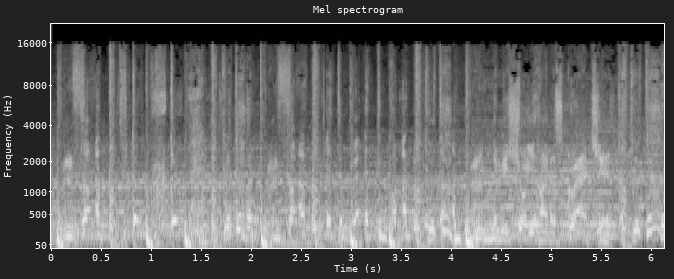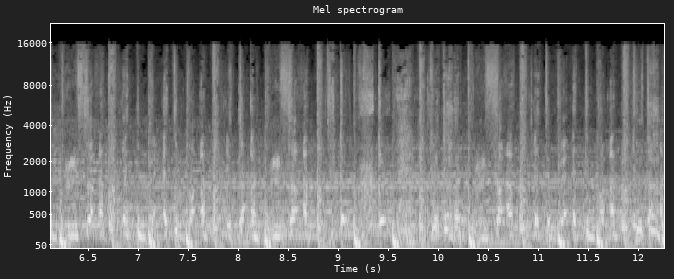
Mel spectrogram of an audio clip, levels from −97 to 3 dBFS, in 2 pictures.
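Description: No technical faults can be heard anywhere in the recording; the signal holds steady throughout.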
